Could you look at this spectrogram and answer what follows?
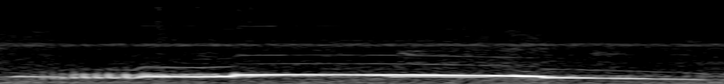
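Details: A young pelung-style Barbary dove calls to a rival with a quick pulsing roll that rises into a long, drawn, steady coo of about two seconds before sliding lower at the end.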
